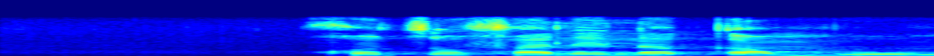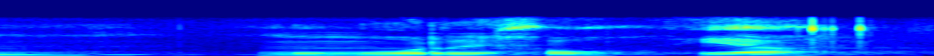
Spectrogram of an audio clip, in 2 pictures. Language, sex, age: Tswana, female, 20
